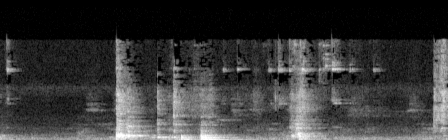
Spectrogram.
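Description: Steel cookware clinking: a spoon knocking against a steel pot and plate while cooked jackfruit pieces are lifted out of dal, about five separate clinks with short ringing, starting about a second and a half in.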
